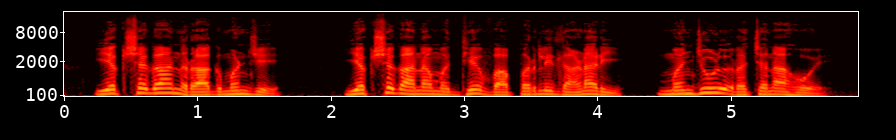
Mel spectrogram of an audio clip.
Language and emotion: Marathi, neutral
